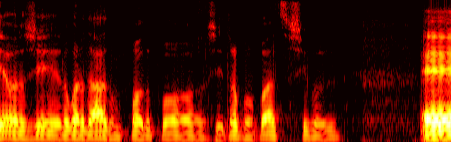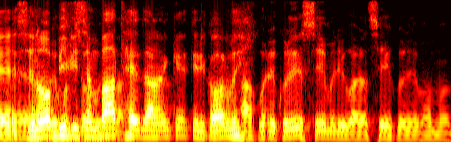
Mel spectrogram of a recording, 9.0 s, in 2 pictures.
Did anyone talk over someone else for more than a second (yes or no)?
yes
